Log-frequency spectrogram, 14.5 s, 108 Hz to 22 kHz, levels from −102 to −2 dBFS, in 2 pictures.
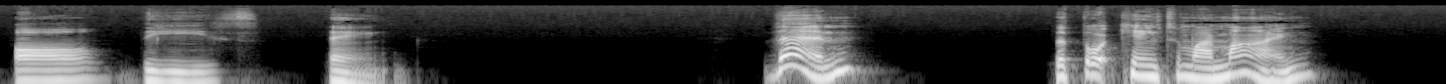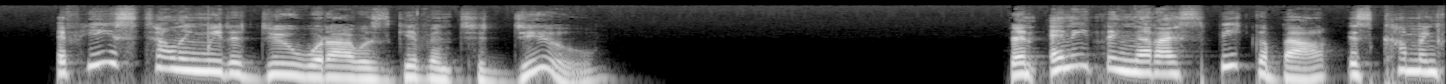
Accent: American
